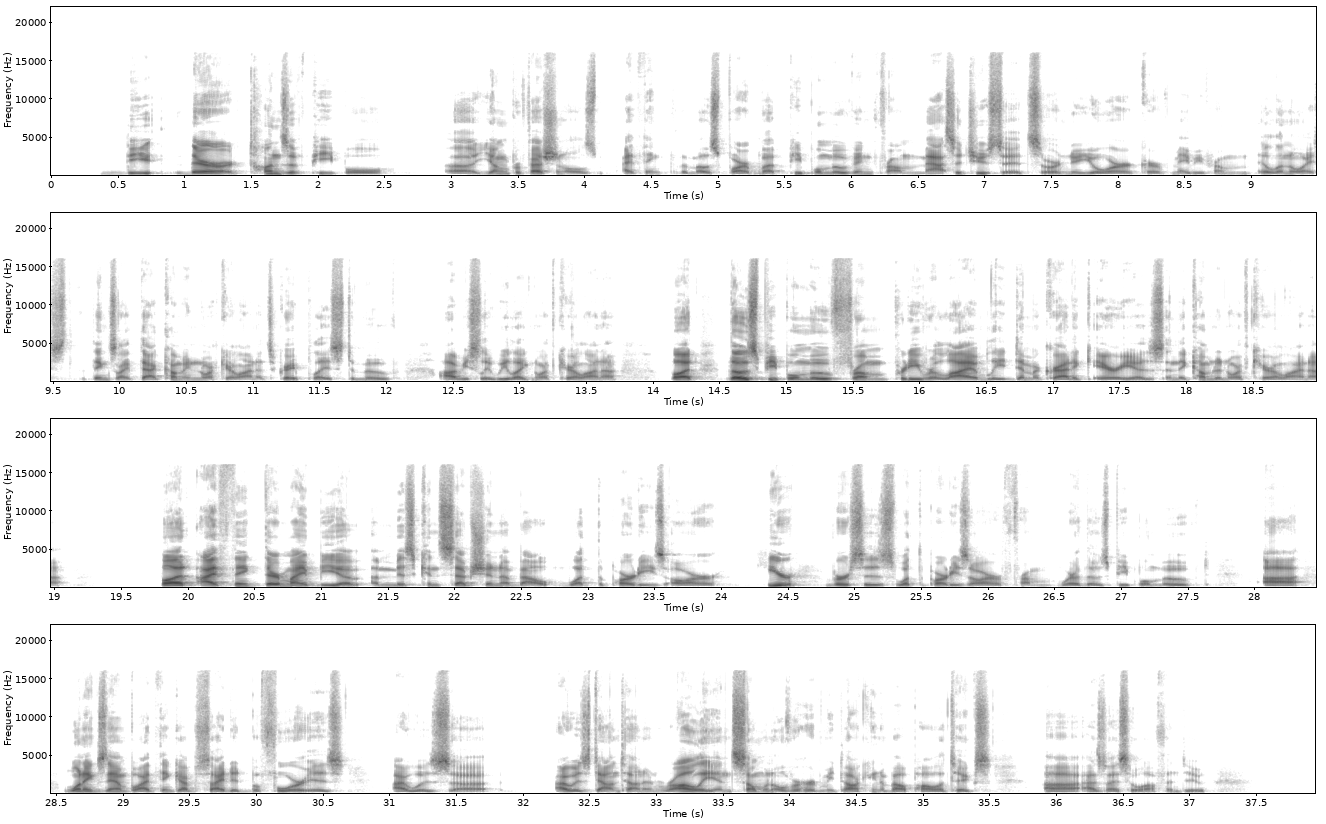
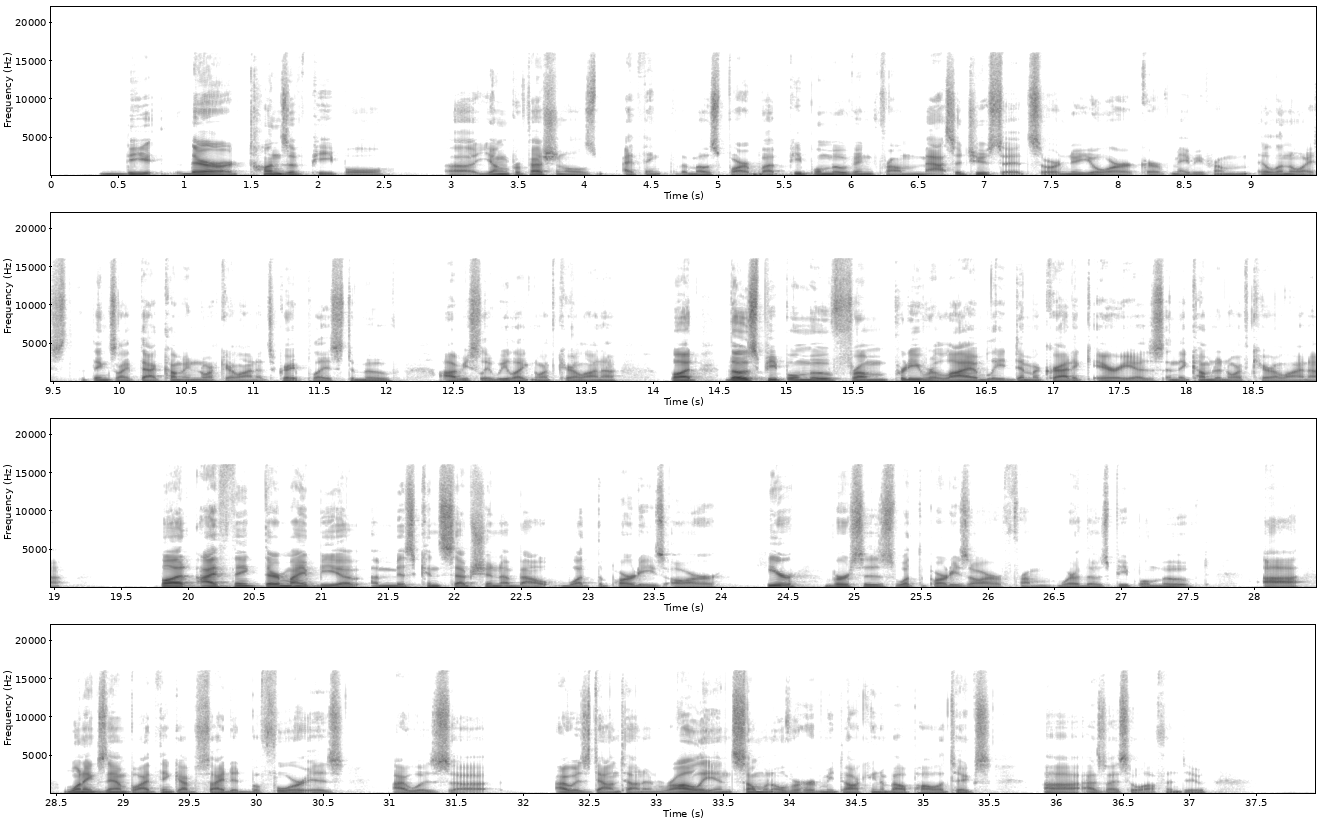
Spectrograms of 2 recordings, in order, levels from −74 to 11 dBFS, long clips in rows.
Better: second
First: thin; very; fading below 300 Hz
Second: none

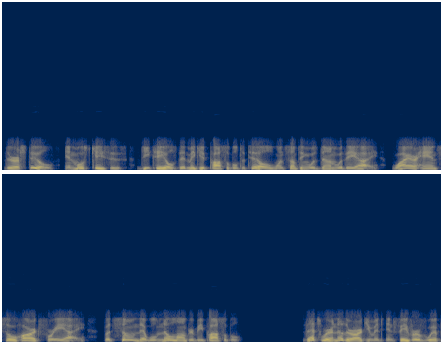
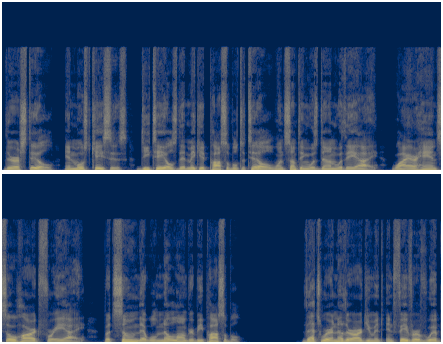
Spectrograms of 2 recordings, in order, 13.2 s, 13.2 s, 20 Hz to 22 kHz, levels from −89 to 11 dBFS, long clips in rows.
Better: second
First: phone-call audio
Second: none

